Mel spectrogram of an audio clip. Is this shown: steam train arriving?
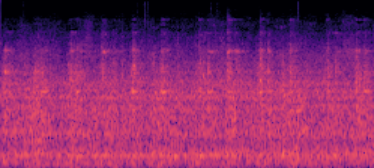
yes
